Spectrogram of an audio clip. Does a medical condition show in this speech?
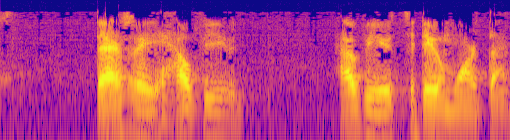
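Yes: ataxia; speech typical of the condition.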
